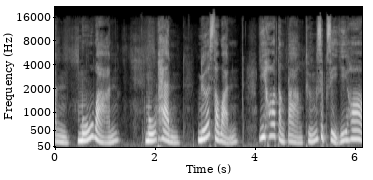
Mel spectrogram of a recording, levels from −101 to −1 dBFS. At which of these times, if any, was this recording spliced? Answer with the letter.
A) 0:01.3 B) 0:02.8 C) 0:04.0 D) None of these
D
